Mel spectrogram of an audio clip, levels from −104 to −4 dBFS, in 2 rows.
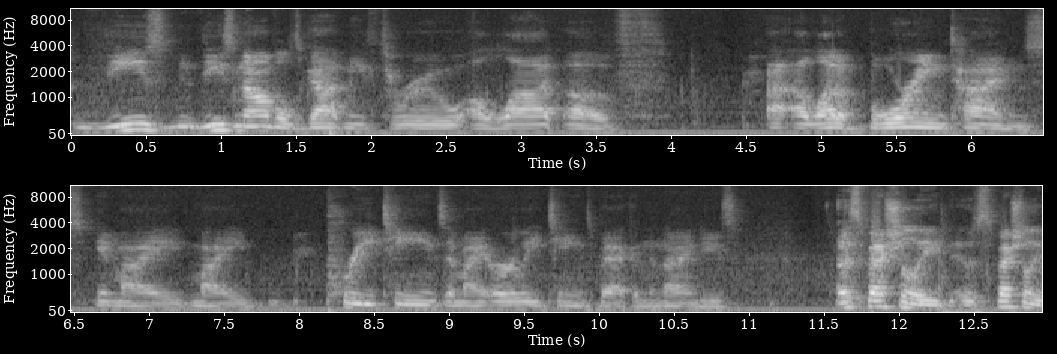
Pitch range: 90-115 Hz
